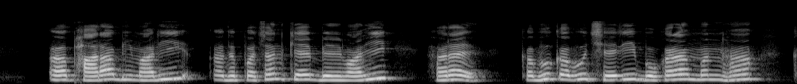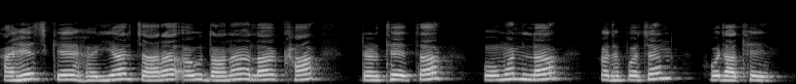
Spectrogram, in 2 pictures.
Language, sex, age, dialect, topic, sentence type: Chhattisgarhi, male, 18-24, Western/Budati/Khatahi, agriculture, statement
